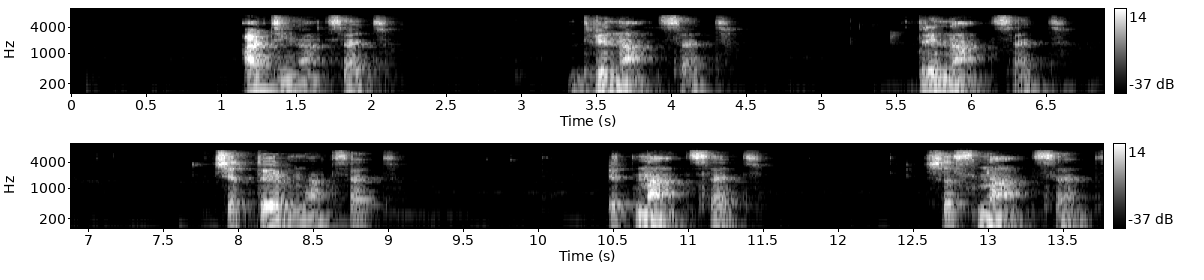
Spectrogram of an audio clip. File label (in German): russisch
